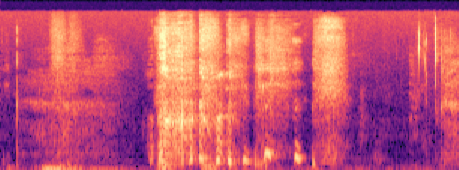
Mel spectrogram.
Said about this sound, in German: Jetzt muss ich so husten.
